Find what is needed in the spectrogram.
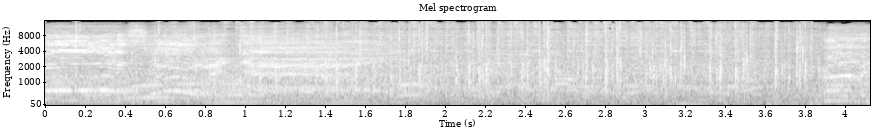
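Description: Voices talking over the steady noise of a grandstand crowd. Speech-like sound is clearest in the first second or so, after which crowd noise dominates.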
